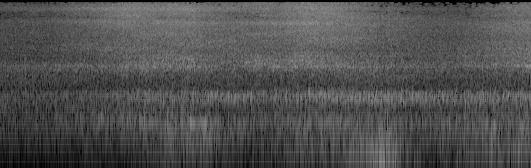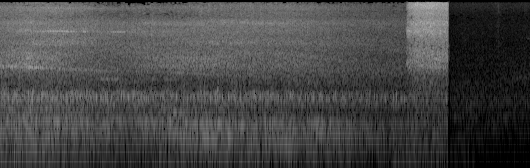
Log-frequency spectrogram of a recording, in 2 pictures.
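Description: Electric multiple-unit passenger train pulling into the platform, its running and wheel noise building to a peak about six seconds in and then easing as it slows. A brief loud rush of noise comes just before the sound cuts off abruptly.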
